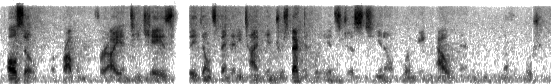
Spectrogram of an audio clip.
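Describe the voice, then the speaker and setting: A man's voice: low-pitched, background noise. A man speaking as an interview guest, reflecting at length with frequent restarts and fillers. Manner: rambling, many restarts and fillers.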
